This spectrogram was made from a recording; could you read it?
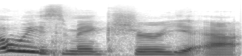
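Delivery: voice cracking. Giving advice about wearing fursuit heads into stores, voice cracking. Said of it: "I don't know why my voice cracked".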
